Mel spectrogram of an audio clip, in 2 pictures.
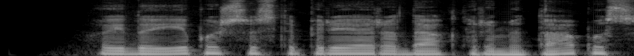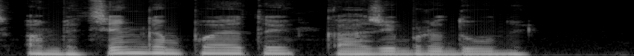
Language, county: Lithuanian, Vilnius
